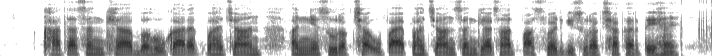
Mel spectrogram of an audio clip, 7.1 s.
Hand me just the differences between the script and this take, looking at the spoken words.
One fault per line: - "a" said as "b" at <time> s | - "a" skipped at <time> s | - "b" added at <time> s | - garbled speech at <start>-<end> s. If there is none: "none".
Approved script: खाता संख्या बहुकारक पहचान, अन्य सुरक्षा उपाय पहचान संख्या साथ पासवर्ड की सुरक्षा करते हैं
none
